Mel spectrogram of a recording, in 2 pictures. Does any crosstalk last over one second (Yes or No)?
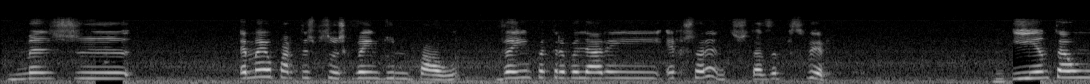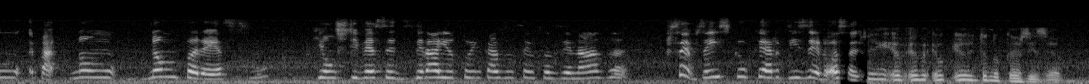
No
